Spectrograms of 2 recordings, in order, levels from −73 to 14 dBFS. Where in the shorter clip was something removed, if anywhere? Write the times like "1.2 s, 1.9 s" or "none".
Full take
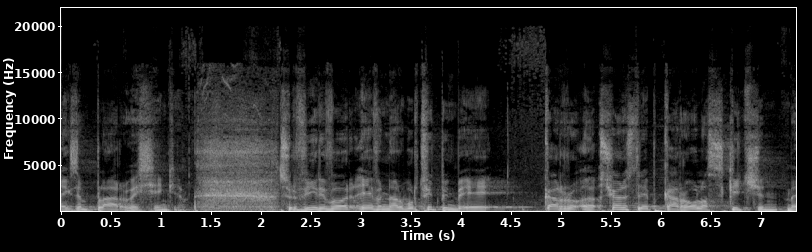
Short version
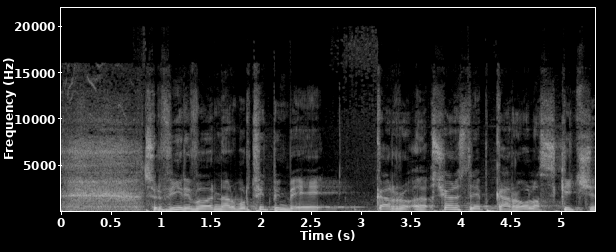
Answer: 1.5 s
